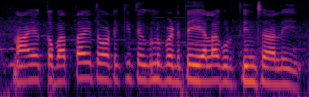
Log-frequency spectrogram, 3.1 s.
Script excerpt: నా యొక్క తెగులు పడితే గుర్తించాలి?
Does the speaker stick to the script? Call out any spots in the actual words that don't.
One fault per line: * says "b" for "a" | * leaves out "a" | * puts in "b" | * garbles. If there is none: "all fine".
* puts in "బత్తాయి తోటకి"
* puts in "ఎలా"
